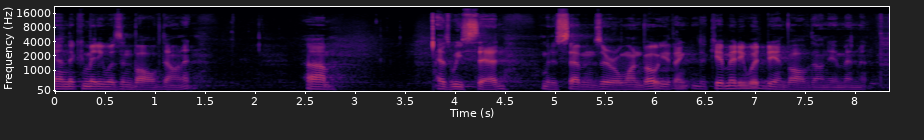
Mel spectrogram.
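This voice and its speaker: This man's voice sits fairly low in pitch. He talks at a very fast pace yet leaves long, frequent pauses. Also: ordinary pitch variation. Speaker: state senator. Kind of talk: legislative floor debate. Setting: legislative chamber. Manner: loud.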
